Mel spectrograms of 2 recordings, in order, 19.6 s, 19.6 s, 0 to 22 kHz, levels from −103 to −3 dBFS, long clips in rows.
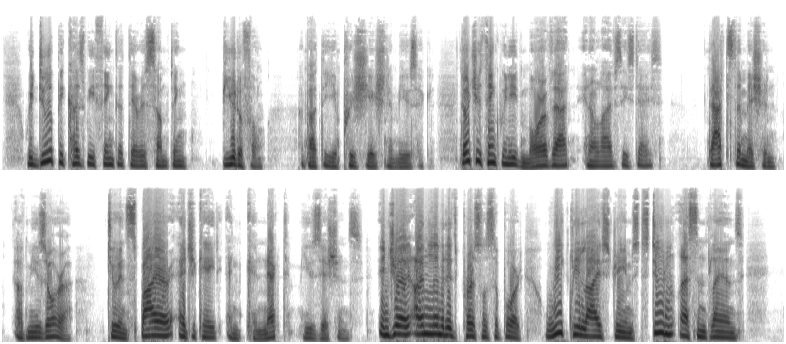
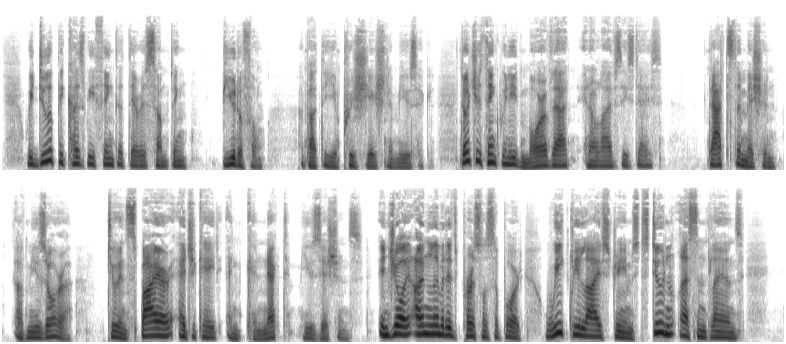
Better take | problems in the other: second | distortion; slight; 5% of the sound clipped

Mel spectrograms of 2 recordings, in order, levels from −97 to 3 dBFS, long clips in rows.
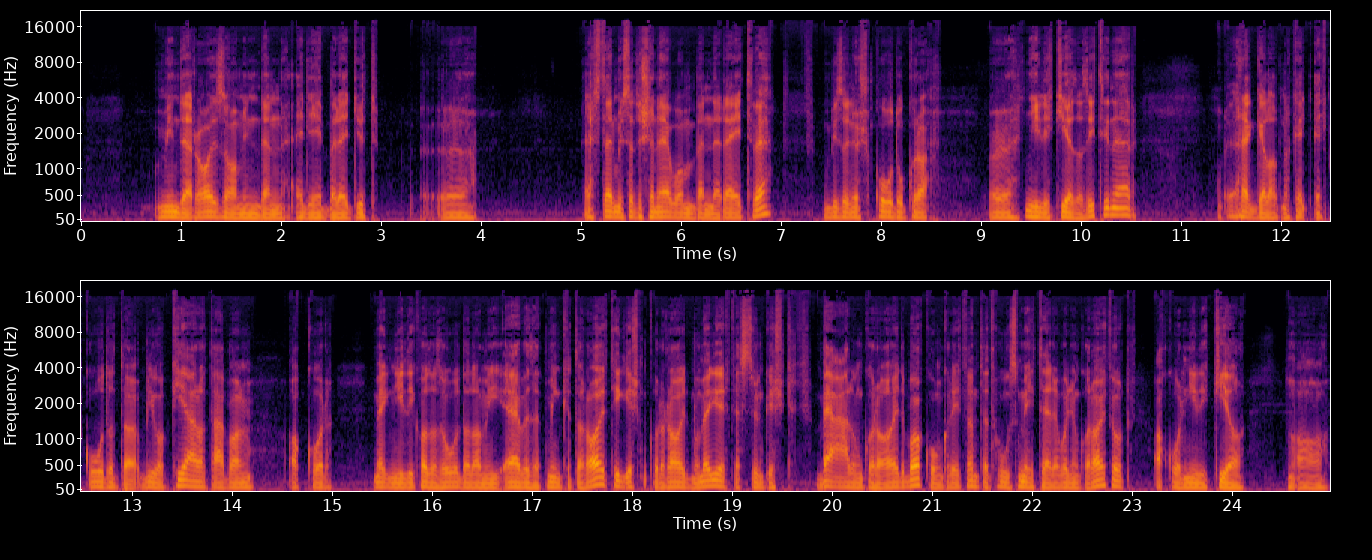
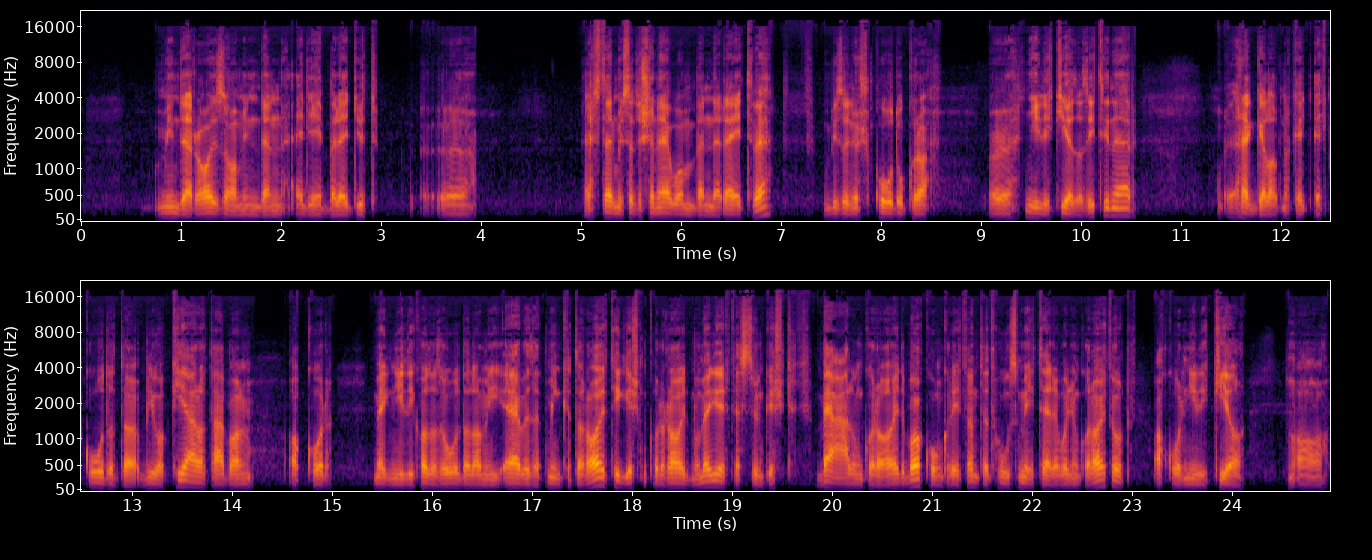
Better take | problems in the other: first | thin; very; fading below 350 Hz

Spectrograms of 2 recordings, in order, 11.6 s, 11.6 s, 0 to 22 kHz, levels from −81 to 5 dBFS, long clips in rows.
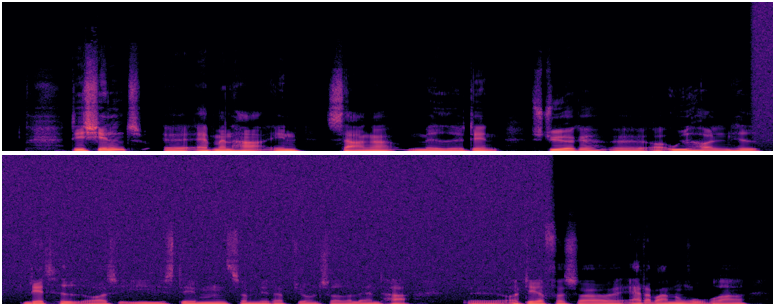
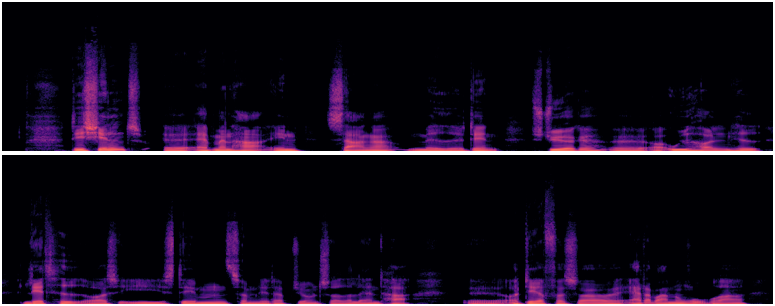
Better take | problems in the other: second | hiss; noticeable; from 5.5 to 10 s; 15 dB below the speech

